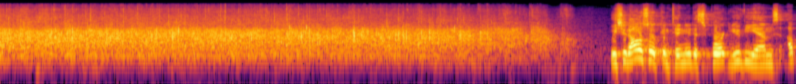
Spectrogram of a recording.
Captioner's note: applause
